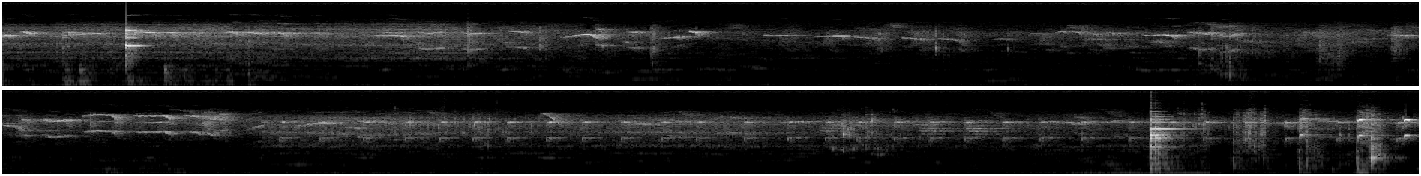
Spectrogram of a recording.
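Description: Birds chirping and singing, with many quick rising and falling notes and, from about halfway, a run of evenly repeated high notes. A few light clinks of a metal pot, a sharp knock near the end, then a quick run of clicks as a hand starts mixing flour in an aluminium pot.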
